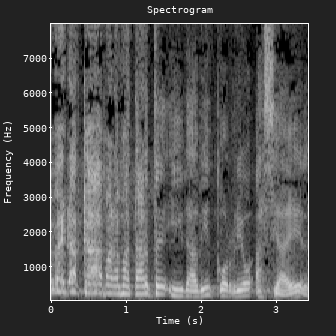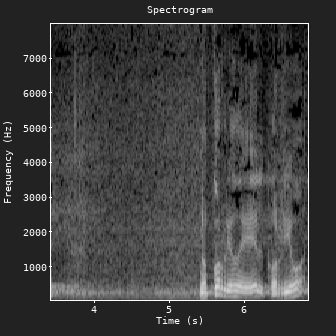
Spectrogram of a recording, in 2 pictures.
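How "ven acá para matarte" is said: high, slow roaring threat; Goliath's shout. Retold or imitated. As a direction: bellow at the boy. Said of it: "el filisteo gritó".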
